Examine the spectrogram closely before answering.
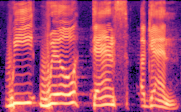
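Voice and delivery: very slow, word by word; deliberate, weighty rallying line; solemn vow. Real, not acted. Speaker closes by repeating words that are everything, solemn vow.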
